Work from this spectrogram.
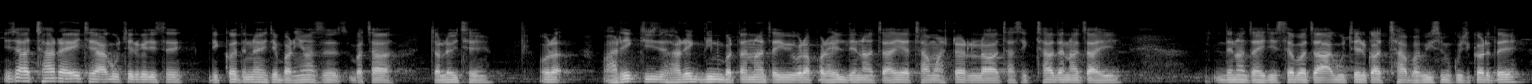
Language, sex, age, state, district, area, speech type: Maithili, male, 18-30, Bihar, Madhepura, rural, spontaneous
